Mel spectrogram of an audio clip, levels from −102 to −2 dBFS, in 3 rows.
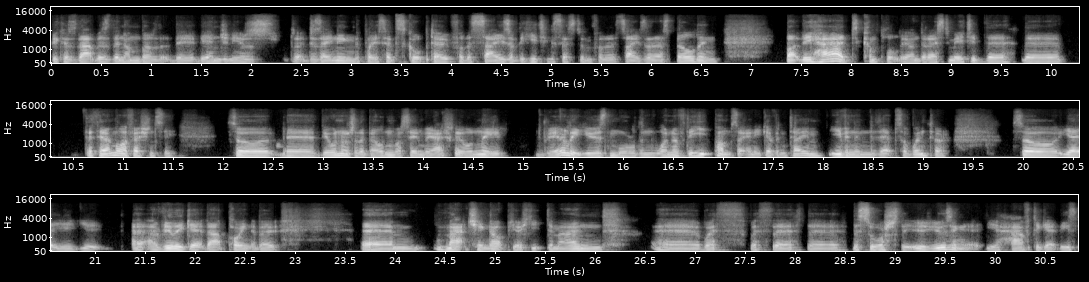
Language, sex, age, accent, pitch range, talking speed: English, male, 20-39, British, 100-110 Hz, 195 wpm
